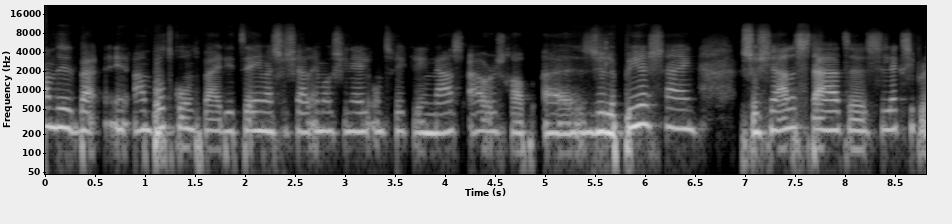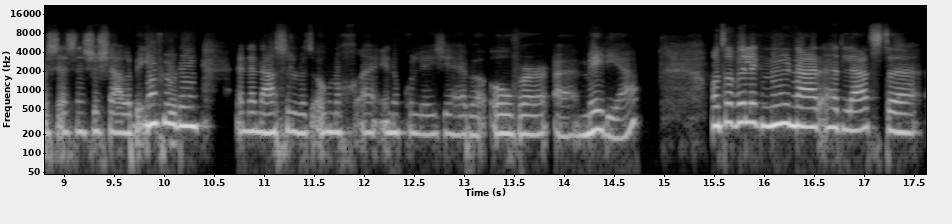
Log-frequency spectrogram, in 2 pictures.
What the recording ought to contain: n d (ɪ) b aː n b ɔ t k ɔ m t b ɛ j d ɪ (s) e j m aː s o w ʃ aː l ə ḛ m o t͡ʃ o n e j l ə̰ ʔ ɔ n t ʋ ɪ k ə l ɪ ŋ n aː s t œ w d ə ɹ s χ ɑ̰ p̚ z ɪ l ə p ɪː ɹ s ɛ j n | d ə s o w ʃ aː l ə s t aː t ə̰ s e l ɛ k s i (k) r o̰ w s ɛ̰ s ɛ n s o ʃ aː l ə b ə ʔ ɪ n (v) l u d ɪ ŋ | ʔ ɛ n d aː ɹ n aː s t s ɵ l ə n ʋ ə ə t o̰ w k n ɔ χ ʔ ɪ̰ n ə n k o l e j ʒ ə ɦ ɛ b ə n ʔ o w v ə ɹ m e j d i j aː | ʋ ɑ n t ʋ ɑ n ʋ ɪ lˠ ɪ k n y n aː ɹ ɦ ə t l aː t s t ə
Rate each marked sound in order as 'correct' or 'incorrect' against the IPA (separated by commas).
correct, incorrect, incorrect, correct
